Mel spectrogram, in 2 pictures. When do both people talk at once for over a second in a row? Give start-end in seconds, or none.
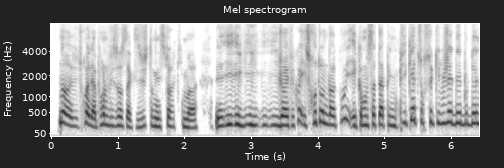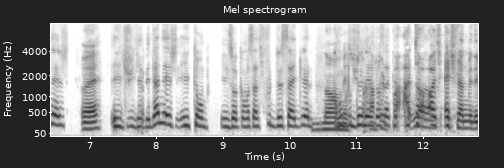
10.3-12.2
